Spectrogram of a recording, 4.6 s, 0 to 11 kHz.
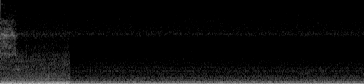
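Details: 2006 Range Rover L322 that cranked without starting, after replacement with an aftermarket fuel pump: a brief louder burst, then a low, even rumble that settles and holds; the engine idles steadily.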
